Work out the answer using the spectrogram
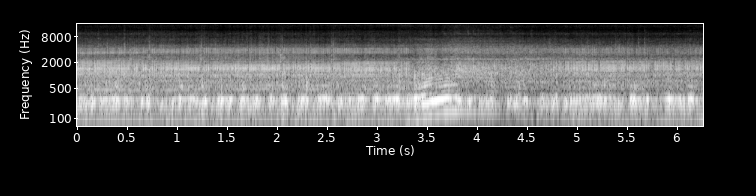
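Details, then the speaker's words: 1971 Johnson 9.5 HP outboard after magneto rebuild, carb cleaning and fuel pump upgrade; previously wouldn't stay running without choke; morning test run, steady buzzy two-stroke drone without choke, brief dip then recovery; normal running. "i cleaned the car because she wouldn't stay running without being choked so let's give her a little test run this morning see how she's doing"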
